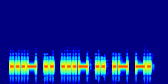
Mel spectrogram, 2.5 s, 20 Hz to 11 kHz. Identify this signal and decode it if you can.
Morse code, heard as a keyed tone, about 28 wpm, 600 Hz. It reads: VIVIAN
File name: CW / Practice / EnglishQuotations0128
